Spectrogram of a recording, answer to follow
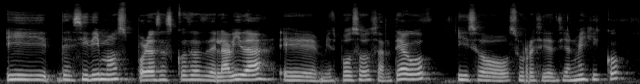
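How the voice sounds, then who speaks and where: A woman in her thirties, a doctor from Bolivia, telling her migration story in a chatty, animated way as a podcast guest. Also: medium pitch, moderate pace. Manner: chatty, animated, fond of "pues" and "literal". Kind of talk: casual interview storytelling.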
